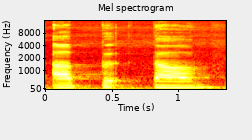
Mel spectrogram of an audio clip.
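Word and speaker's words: أبتر: Nah, abtar ini harus anak-anak bedakan ya. Karena di sini abtar ini termasuk bacaan qalqalah sughra, yang mana syarat membacanya harus ada pantulan ya, pantulan, memantul.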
